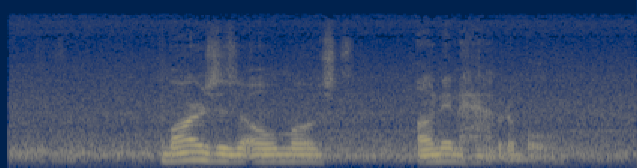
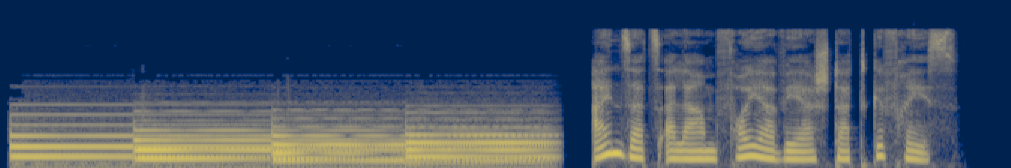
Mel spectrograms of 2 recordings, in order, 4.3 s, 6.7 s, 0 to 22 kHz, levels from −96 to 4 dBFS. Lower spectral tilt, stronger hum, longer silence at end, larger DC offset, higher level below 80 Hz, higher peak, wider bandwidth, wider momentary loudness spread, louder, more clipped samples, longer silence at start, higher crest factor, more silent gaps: about the same, -5.5 dB/octave vs -6.5 dB/octave; neither; second, 0 s vs 0.4 s; neither; second, -78 dBFS vs -48 dBFS; second, -20 dBFS vs -4 dBFS; first, 16 kHz vs 12 kHz; first, 15 LU vs 8 LU; second, -35 LUFS vs -19 LUFS; neither; about the same, 0.05 s vs 0.05 s; about the same, 16 dB vs 14 dB; second, none vs 3.79-3.85 s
